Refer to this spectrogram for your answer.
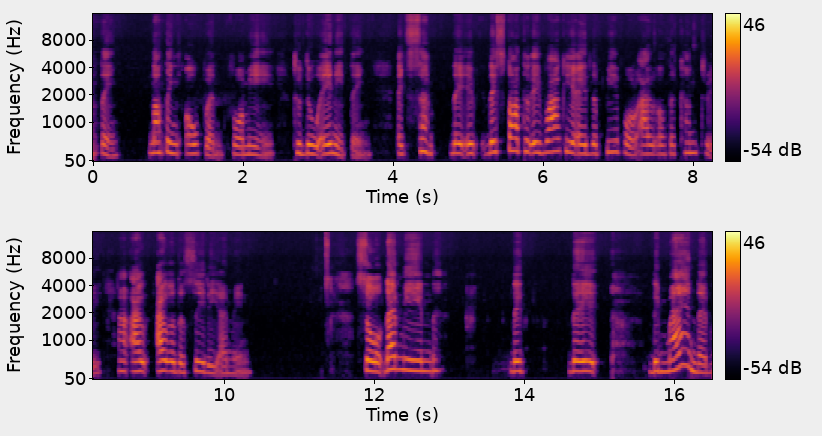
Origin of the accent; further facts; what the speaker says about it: Cambodia; English is a second language; moved away as an adult; also born or lived in Phnom Penh, Cambodia; now in United States; I had to leave my family behind and leave my hometown. And I went to the capital city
